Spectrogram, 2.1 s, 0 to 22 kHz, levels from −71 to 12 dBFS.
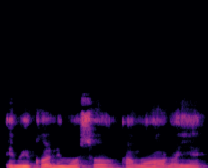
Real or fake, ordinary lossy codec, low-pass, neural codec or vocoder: fake; none; 9.9 kHz; codec, 44.1 kHz, 7.8 kbps, DAC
